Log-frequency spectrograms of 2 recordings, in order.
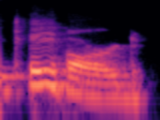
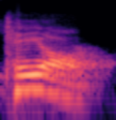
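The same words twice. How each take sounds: First: The name ends with a hard d sound. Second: The name ends in a vowel, with no d. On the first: This is how American scholars say it. "with the hard D at the end" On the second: This is how French speakers say it. "if you listen to a French person say his name, after the T, there's no consonants"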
